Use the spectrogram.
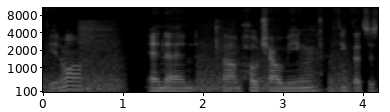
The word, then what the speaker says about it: Minh: It's literally, this is how it's spelled: Ho Chi, CHI. That's Chi, 100%. There's no other way you can say that. And then MINH, Minh. Ho Chi Minh. Mine. So anyway, not meme.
